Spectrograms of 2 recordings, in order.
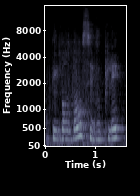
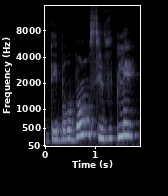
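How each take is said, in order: First: It is said in a very soft voice. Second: It is said a little more loudly. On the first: "d'une voix très douce" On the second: "un peu plus fort"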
